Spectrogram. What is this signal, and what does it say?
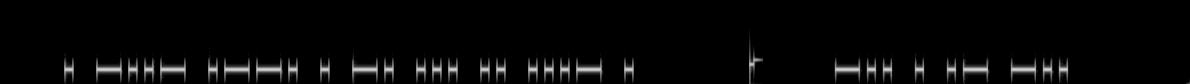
Morse code, heard as a keyed tone, about 15 wpm, 700 Hz. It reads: EXPENSIVE DEAD
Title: Sentences from Top 1500 Words - New Word Drill Alt - 15wpm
